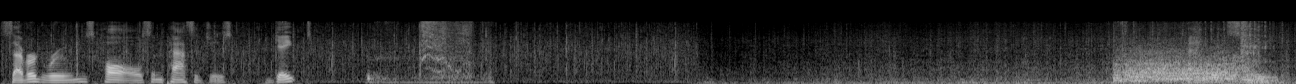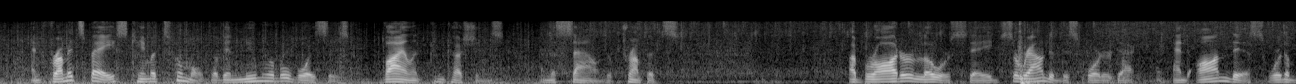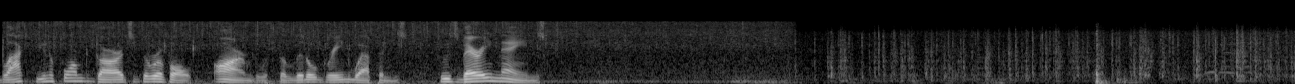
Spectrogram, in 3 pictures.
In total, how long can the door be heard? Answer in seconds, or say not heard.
3 s.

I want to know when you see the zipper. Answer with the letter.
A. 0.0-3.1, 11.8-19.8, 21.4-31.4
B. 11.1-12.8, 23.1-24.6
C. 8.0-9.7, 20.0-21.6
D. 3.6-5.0
D.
